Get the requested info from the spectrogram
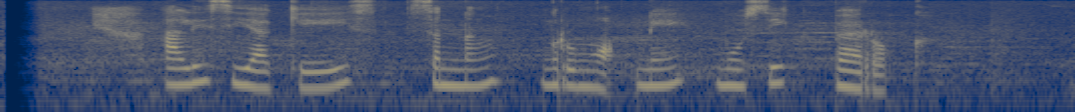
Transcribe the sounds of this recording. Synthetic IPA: ʔalisiakesːənəŋː | ɾuŋɔʔnemusɪk̚b̥a̤ɾɔk̚

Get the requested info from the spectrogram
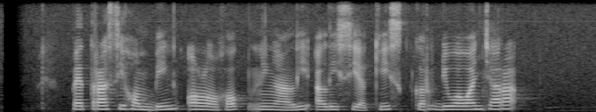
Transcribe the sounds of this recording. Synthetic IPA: pɛt̪ɾasiɦɔmbiŋɔlɔhɔk̚niŋaliʔalisiakiskɨrdiwawaɲt͡ʃaɾa

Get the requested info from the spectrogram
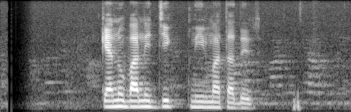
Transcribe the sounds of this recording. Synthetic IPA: kɛnobanid͡ʑikniɾmat̪ad̪eɾ

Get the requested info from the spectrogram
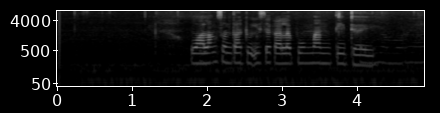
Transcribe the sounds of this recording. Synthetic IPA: walaŋsənt̪aɖ̥̪ṳisekaləb̥umant̪iɖ̥a̤i

